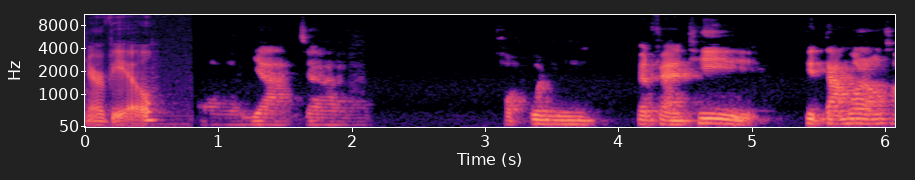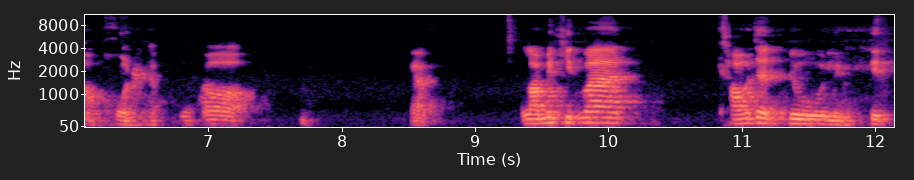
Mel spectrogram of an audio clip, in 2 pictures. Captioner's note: answering in Thai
